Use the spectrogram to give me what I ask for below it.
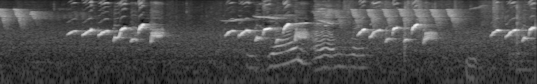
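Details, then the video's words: White-rumped shama, young wild-caught bird and fledgling provoked into song: loud varied whistled phrases in several bouts, with quick slurred notes, buzzy trills and a lower rolling series in the middle. "Mancing emosi murai batu bahan muda hutan dan trotolan cepet ngeplong"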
